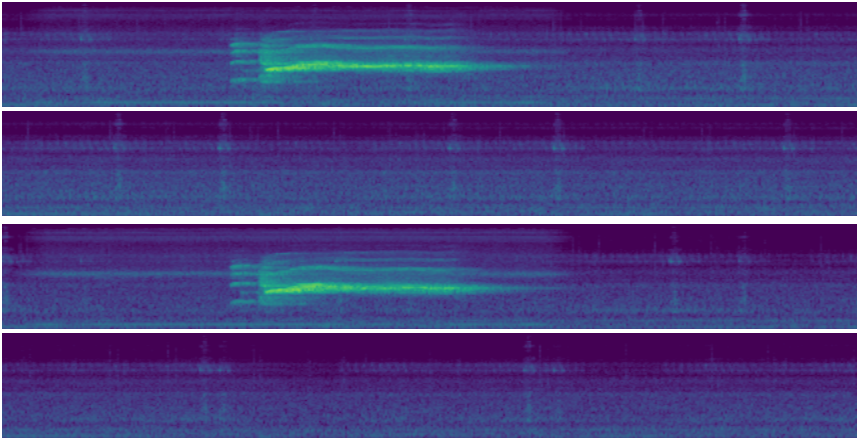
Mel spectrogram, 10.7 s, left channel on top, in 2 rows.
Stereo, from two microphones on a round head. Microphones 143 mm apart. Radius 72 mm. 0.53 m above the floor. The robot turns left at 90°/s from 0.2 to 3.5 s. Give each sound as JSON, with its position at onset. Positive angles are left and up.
{"t": 1.4, "sound": "a scream", "azimuth_deg": -135, "distance_m": 1.8}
